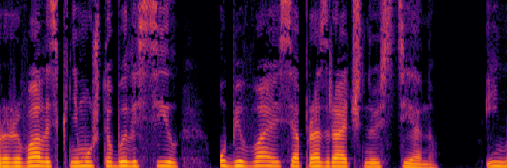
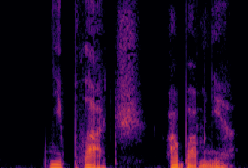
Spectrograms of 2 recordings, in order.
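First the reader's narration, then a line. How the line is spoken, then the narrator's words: Weak dying whisper. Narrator (Russian): обескровленными губами прошептал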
